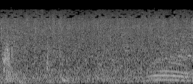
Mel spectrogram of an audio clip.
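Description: Rain falls during a storm as a steady, even hiss at low level, unbroken and without distinct drops or thunder peaks through the short stretch.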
